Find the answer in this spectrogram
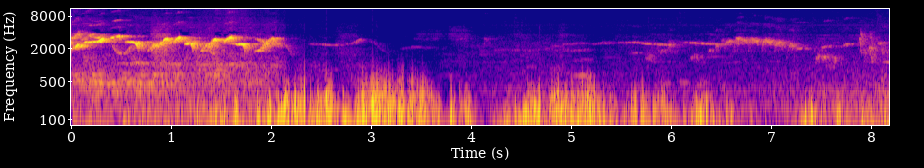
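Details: Chinese hwamei owned by a skilled keeper gives a fast burst of bright, jumbled whistles, then falls quiet to a thin, drawn-out whistle and a softer rising phrase, with low rumbling and knocking noises.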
